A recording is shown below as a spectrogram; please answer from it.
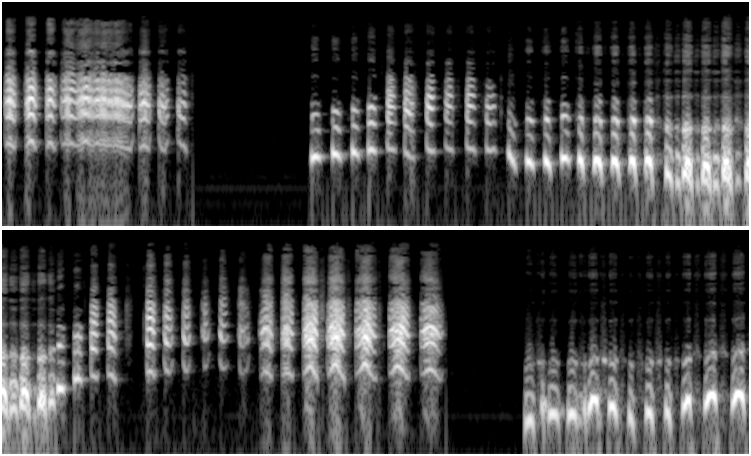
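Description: A monkey chatters in quick, pulsed runs of notes, some high and shrill, others lower and throaty. The bursts come in separate bouts broken by short silences, with the pitch changing from one bout to the next.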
